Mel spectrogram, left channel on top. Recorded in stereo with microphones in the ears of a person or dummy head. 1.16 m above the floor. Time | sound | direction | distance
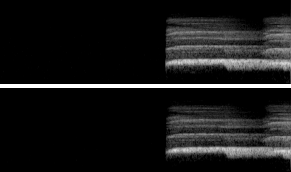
1.7 | a scream | 30° left (ahead or behind) | 2.5 m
